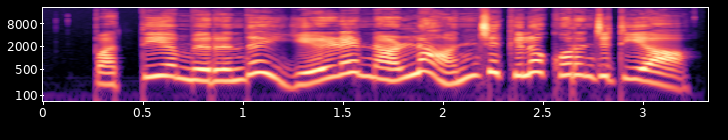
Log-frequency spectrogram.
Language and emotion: Tamil, surprised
